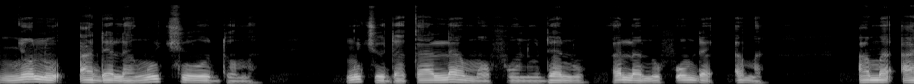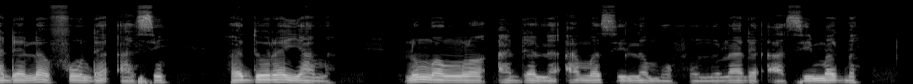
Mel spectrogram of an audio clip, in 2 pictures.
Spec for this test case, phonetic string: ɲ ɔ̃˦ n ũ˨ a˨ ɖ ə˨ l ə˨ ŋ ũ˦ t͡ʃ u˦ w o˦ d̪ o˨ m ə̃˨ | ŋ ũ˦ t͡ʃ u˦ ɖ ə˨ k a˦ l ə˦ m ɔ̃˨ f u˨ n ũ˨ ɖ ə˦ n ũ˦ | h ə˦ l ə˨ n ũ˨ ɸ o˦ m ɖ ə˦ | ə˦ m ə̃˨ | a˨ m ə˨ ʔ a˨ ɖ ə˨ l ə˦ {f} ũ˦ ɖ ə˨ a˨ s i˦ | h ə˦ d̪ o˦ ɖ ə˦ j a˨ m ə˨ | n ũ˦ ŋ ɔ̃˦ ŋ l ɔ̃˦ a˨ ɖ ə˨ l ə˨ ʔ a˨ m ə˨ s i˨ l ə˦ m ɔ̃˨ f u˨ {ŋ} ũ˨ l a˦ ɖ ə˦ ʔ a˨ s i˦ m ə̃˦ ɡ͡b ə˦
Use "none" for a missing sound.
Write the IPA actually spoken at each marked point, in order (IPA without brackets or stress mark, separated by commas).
f, n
